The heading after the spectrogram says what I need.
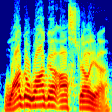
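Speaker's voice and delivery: loud, high mock Australian accent. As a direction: put on a big Aussie accent. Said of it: "in Australia with that accent".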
